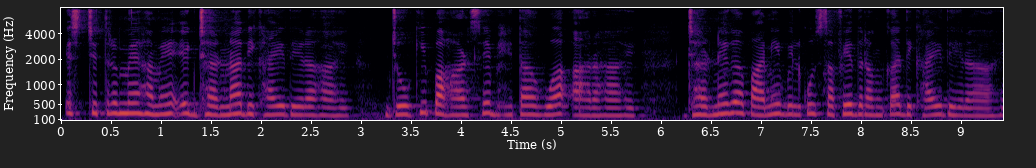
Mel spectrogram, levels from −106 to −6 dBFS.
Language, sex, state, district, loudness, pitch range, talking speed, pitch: Hindi, female, Bihar, Madhepura, -58 LUFS, 215-245 Hz, 190 wpm, 225 Hz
